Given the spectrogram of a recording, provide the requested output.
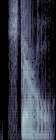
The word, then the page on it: sterile: American English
